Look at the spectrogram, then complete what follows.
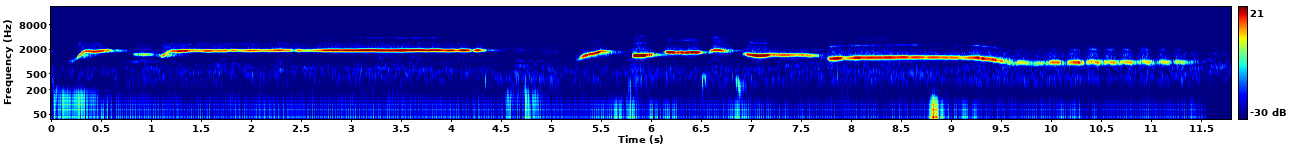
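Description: A slow, jazzy melody, a jazz standard, is whistled clearly, with long held notes, sliding pitch bends and a brief pause midway, ending on a wavering sustained tone.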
